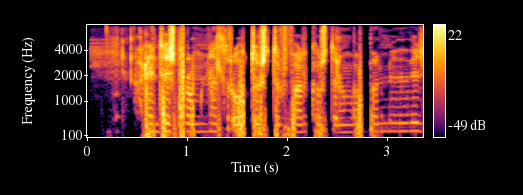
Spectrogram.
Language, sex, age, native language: Icelandic, male, 12, Icelandic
